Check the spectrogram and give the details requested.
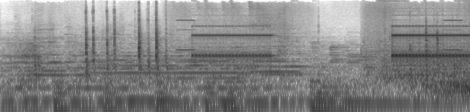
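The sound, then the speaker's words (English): A telephone rings in two loud, steady electronic bursts separated by a short pause, following a run of sharp keyboard typing clicks over a low background hum; a film scene in which Jack Ryan phones Ritter during a keyboard duel. “And so this sets up this scene where Jack Ryan calls Ritter. Ritter gets on the phone, knows that he's breaking in, and they have a keyboard duel where it's like, type, type, type, type, type, type, type, type, type.”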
